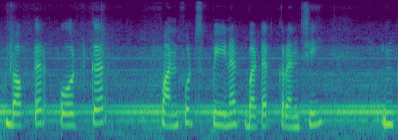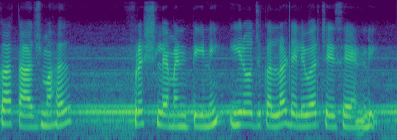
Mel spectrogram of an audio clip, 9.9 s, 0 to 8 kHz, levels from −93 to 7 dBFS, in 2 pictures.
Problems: constant background noise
